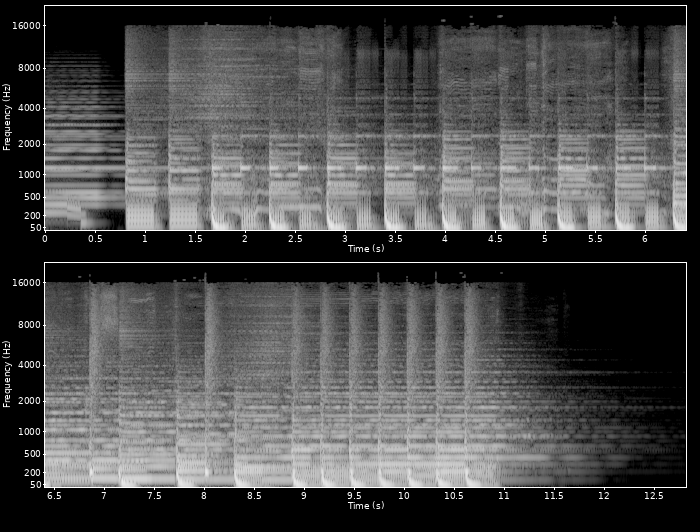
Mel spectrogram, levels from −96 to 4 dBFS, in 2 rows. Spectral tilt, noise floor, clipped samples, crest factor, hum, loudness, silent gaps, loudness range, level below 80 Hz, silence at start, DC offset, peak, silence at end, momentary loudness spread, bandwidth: -6.5 dB/octave; -74 dBFS; under 0.1%; 14 dB; none; -16 LUFS; none; 3 LU; -20 dBFS; 0 s; under 0.1%; 0 dBFS; 1.4 s; 9 LU; 16 kHz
